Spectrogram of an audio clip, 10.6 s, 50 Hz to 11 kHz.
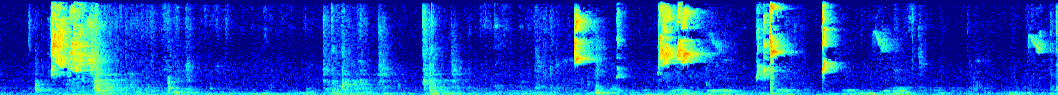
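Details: Breeding lovebirds on day 11, 11 July 2022, heard during mating. One loud shrill chirp opens, followed after a quiet stretch by a run of five or six sharp, high, clipped chirps with faint scratching between.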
